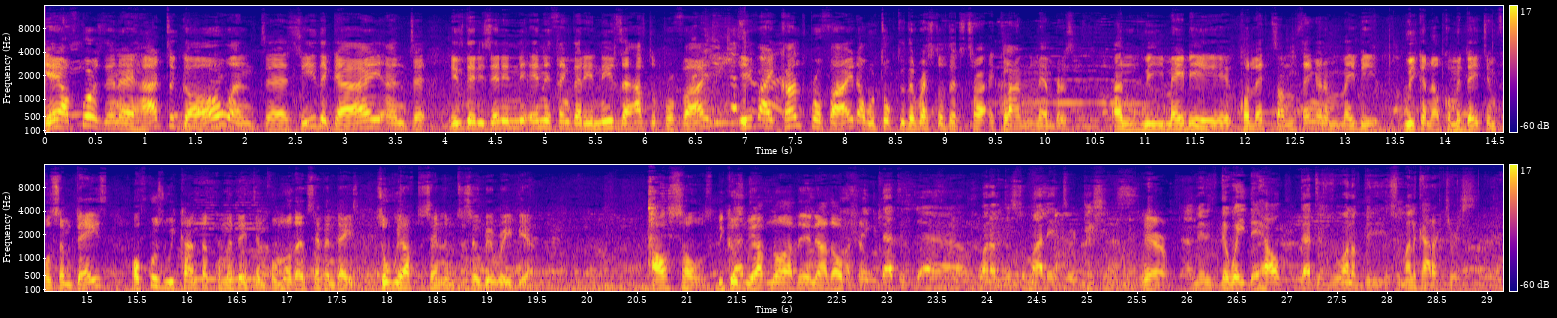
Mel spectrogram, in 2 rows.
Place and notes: {
  "title": "Discret, Sana'a, Yémen - Tanzanian Taxi driver in Sana'a",
  "date": "2009-10-20 10:20:00",
  "description": "Tanzanian Taxi driver in Sana'a talk about the situation",
  "latitude": "15.35",
  "longitude": "44.19",
  "altitude": "2268",
  "timezone": "Asia/Aden"
}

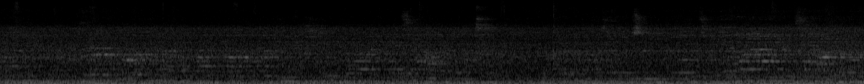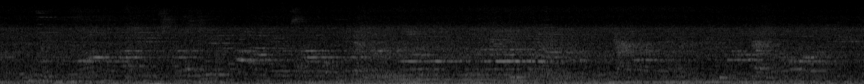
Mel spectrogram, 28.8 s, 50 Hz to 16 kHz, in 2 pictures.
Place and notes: {
  "title": "龍元宮, 龍潭區 Taoyuan City - Walking in the temple",
  "date": "2017-07-25 08:12:00",
  "description": "In the temple, Traffic sound",
  "latitude": "24.87",
  "longitude": "121.21",
  "altitude": "236",
  "timezone": "Asia/Taipei"
}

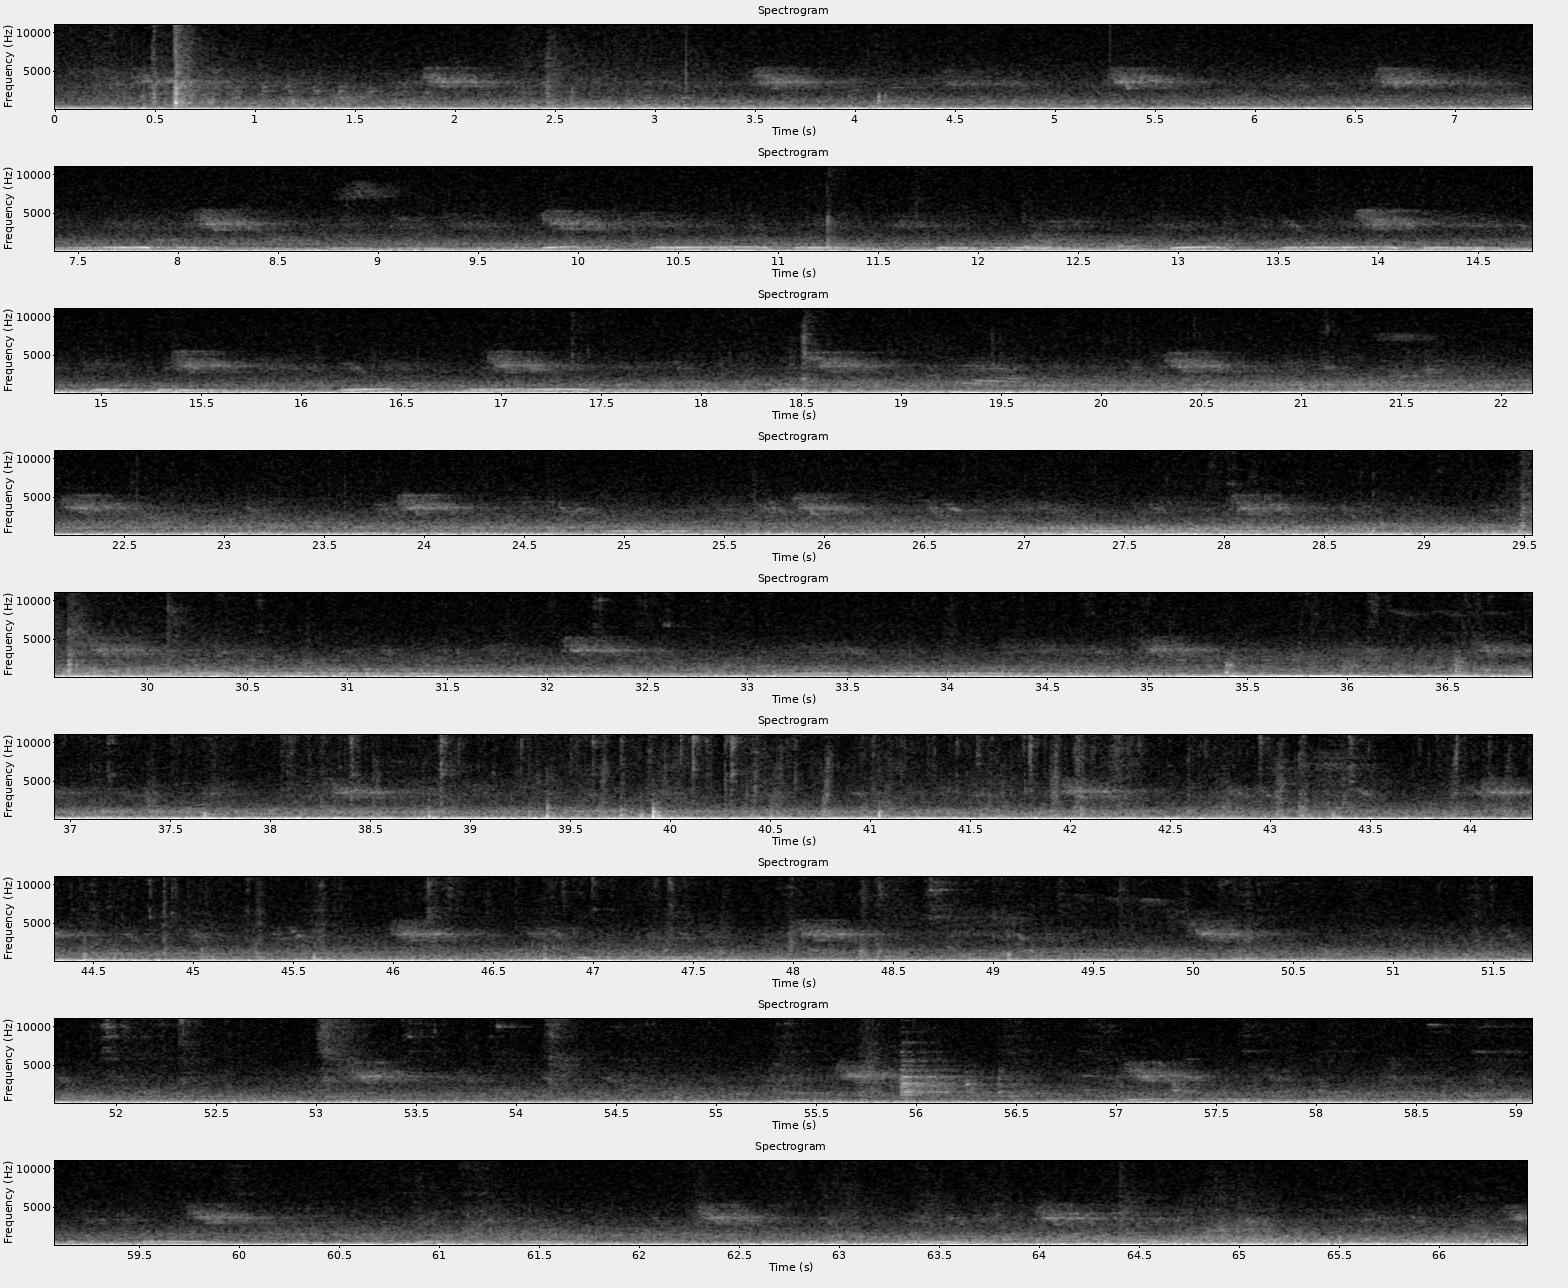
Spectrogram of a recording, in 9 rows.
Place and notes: {
  "title": "Weimar, Weimar, Germany - Deep space 1: for headphones.",
  "date": "2020-08-09 19:44:00",
  "description": "Semi-cloudy weather at a transit bus station in Weimar. Facing me are big trees with pigeons flapping their wings at each other in a seemingly quarrelling mood. Intermittent calls of pigeons are present from left to right. A bicycle can heard softly passing by with piano music layered in the background. Footsteps can be heard from a passer-by from right to left and vehicular hums and traffic can be heard but laid back. Subtle winds and gathering thunder are in the sound.\nTemperature is around 32 Degrees and the space is relatively calm and meditative.\nRecording gear: Zoom F4, LOM MikroUsi Pro XLR version, Beyerdynamic DT 770 PRO Headphone.\nPost production monitoring headphone: Beyerdynamic DT 1990 PRO.\nRecording technique: Quasi-binaural.",
  "latitude": "50.98",
  "longitude": "11.32",
  "altitude": "225",
  "timezone": "Europe/Berlin"
}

